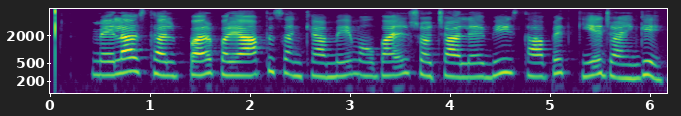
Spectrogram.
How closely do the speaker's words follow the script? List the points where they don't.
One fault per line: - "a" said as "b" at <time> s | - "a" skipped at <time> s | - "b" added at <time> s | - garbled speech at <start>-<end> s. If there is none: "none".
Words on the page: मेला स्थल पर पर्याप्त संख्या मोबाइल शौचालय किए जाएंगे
- "में" added at 2.8 s
- "भी स्थापित" added at 4.4 s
